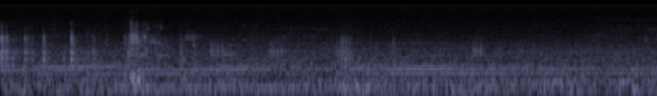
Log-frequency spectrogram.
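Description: Steady low engine hum, with a few light clicks in the first second and a half.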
